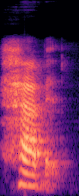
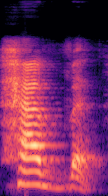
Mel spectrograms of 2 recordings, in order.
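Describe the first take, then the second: First: The middle consonant is a soft b. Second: The middle consonant sounds like a v. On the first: The speaker calls it right. "입술과 입술이 흠 하고 다물어지셔야 돼요" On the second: The speaker calls it wrong. "V소리처럼 이렇게 하시면 다른 소리가 나와요"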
